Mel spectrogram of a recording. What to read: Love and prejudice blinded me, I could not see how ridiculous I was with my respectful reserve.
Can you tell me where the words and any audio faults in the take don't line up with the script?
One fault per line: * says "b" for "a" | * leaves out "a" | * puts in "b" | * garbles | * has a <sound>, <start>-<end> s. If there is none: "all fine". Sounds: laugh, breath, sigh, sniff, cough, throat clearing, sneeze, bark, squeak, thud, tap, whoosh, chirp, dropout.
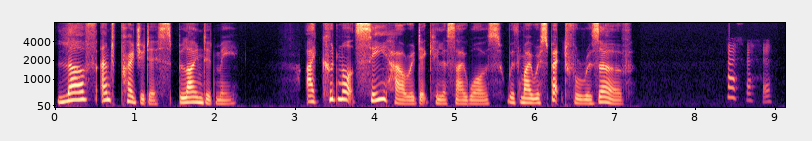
* has a laugh, 8.4-9.0 s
